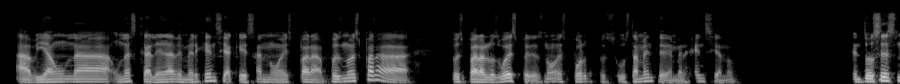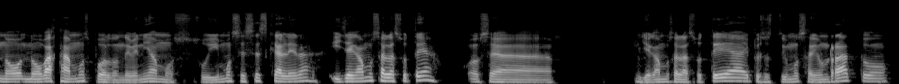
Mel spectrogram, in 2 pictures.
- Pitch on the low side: Yes, low, 125 Hz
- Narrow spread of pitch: No, average, 4.4 semitones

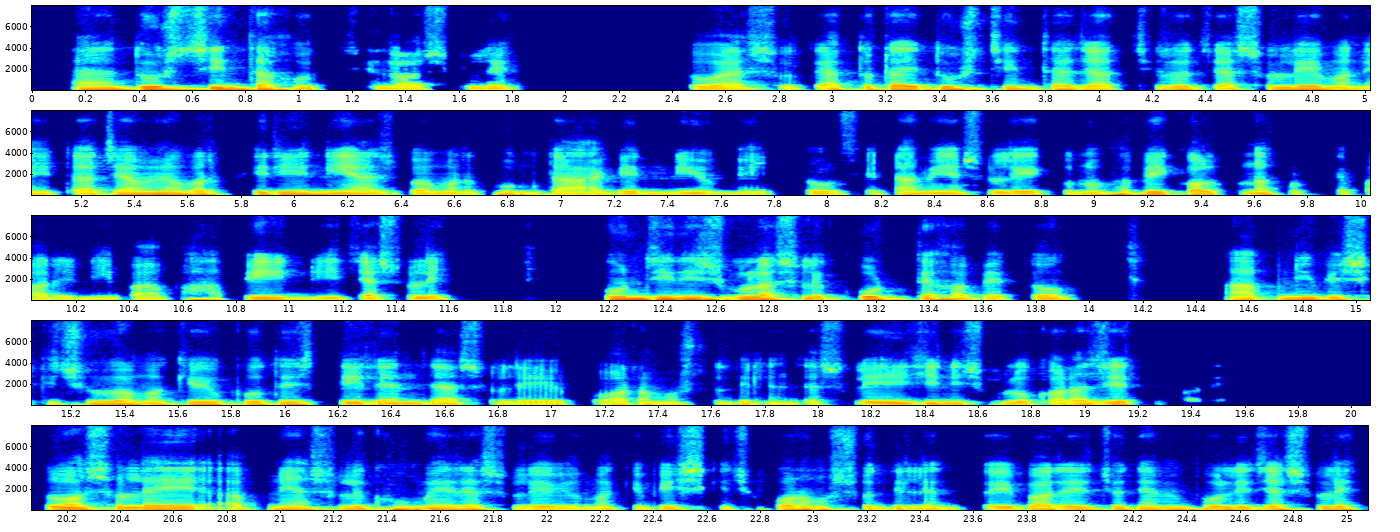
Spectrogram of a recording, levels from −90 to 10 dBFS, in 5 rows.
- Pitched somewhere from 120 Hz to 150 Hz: No, low, 105 Hz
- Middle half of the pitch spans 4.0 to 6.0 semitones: No, narrow, 2.5 semitones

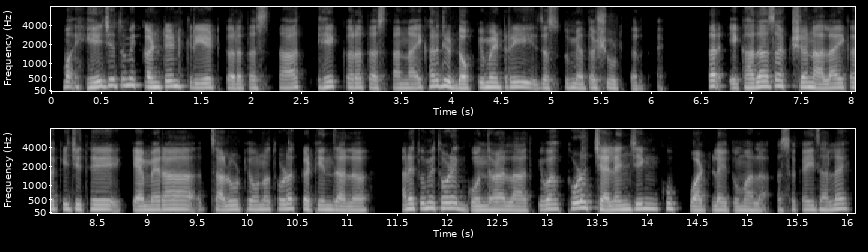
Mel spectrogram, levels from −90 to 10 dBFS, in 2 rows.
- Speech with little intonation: No, average, 3.6 semitones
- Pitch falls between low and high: Yes, medium, 150 Hz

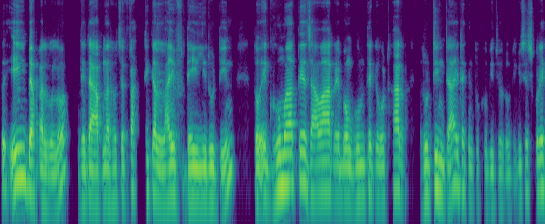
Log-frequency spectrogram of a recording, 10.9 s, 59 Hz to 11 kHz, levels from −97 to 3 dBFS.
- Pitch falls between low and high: No, low, 115 Hz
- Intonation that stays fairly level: No, average, 3.2 semitones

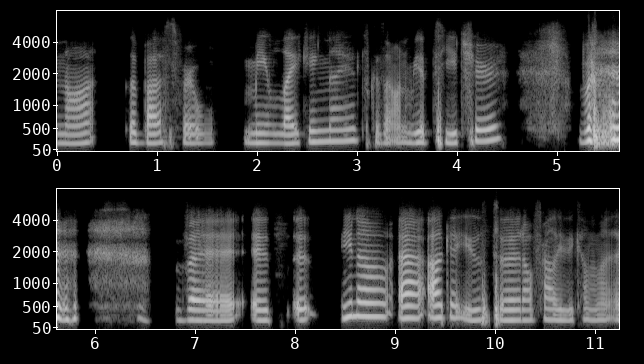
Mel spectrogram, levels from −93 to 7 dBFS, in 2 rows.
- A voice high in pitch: Yes, high, 215 Hz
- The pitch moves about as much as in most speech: Yes, average, 3.6 semitones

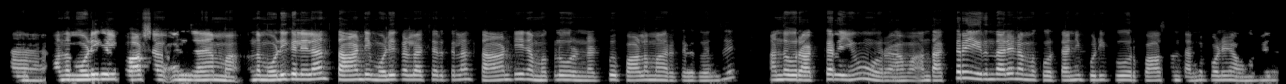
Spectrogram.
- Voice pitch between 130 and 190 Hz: No, high, 210 Hz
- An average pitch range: No, narrow, 2.3 semitones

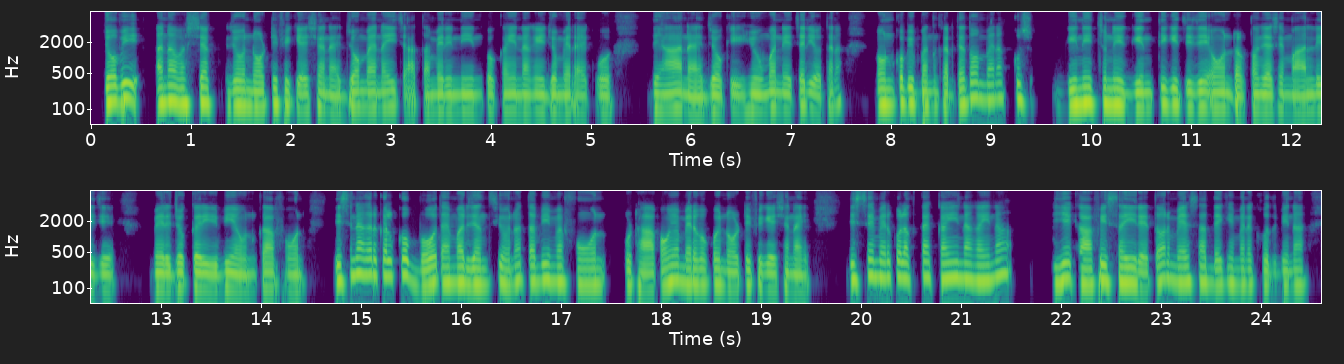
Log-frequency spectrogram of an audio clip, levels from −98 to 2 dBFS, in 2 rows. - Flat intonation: No, average, 5.0 semitones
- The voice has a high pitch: No, low, 115 Hz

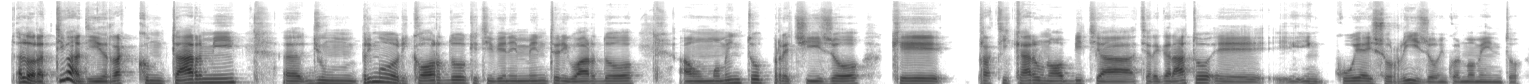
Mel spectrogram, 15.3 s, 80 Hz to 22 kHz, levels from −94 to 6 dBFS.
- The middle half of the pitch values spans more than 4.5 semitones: No, average, 2.7 semitones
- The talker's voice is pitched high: No, low, 120 Hz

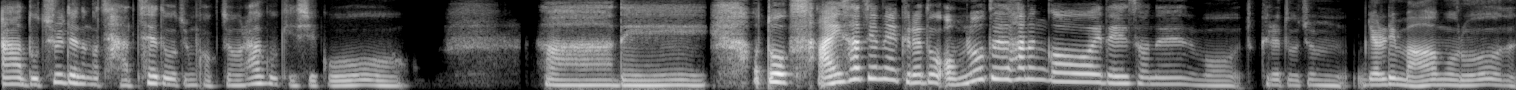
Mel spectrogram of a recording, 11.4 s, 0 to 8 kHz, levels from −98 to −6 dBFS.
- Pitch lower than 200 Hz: Yes, medium, 185 Hz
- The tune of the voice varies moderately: No, wide, 6.3 semitones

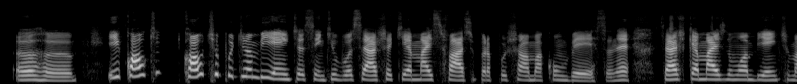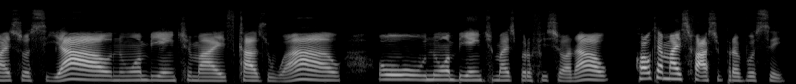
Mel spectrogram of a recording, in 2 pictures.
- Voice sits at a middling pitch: No, high, 205 Hz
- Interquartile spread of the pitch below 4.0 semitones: Yes, average, 3.0 semitones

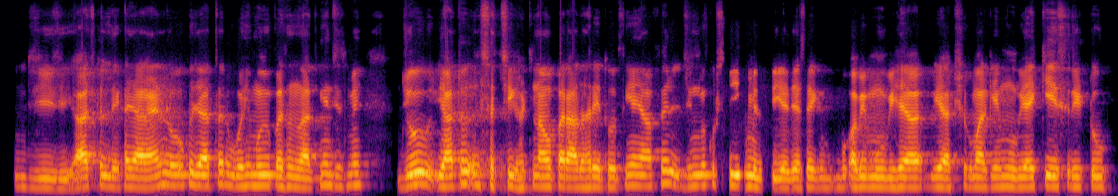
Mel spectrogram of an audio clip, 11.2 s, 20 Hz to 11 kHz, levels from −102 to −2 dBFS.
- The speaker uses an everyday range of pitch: No, narrow, 2.2 semitones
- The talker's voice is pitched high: No, low, 125 Hz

